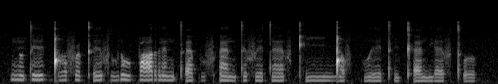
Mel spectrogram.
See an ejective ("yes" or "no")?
yes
